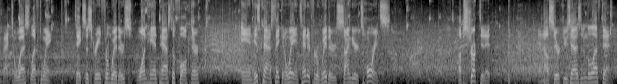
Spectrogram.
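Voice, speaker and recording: A man announces a basketball game live on the radio, describing the play in clipped phrases and pausing often. His pitch is fairly high and his pace moderate. Behind him are loud arena noise, gym ambience, and bouncing basketballs.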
